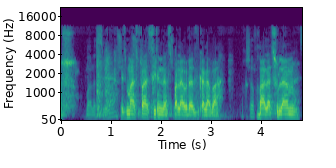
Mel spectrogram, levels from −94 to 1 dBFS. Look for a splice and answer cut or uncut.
cut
